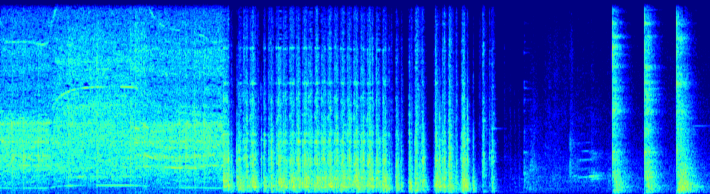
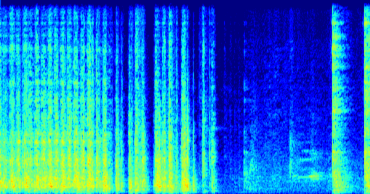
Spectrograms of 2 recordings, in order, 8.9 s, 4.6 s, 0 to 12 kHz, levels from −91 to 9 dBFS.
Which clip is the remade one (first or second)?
second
